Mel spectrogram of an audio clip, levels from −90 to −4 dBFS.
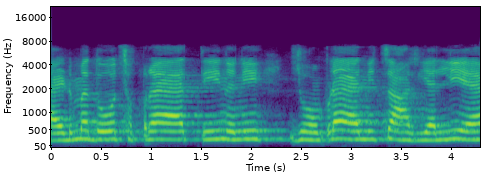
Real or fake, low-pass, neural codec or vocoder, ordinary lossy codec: real; 7.2 kHz; none; AAC, 32 kbps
